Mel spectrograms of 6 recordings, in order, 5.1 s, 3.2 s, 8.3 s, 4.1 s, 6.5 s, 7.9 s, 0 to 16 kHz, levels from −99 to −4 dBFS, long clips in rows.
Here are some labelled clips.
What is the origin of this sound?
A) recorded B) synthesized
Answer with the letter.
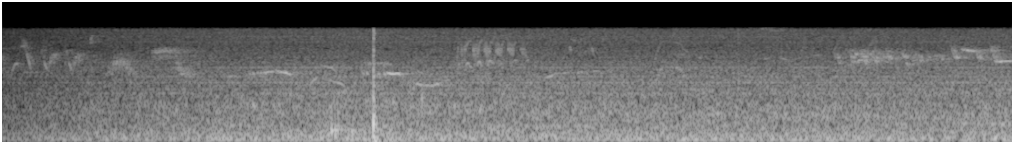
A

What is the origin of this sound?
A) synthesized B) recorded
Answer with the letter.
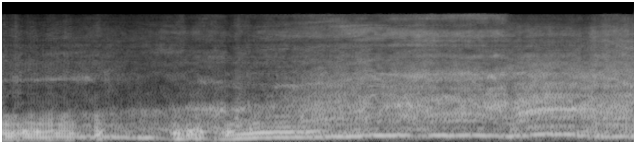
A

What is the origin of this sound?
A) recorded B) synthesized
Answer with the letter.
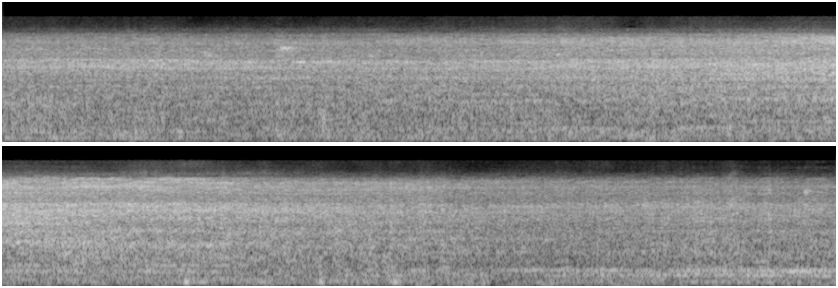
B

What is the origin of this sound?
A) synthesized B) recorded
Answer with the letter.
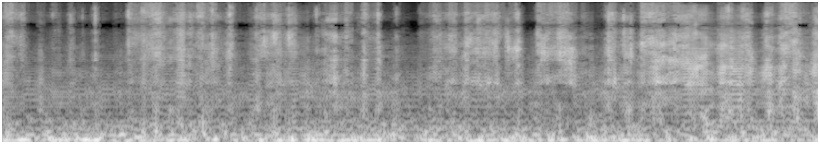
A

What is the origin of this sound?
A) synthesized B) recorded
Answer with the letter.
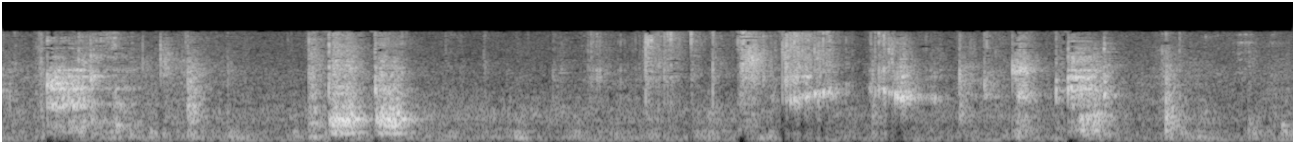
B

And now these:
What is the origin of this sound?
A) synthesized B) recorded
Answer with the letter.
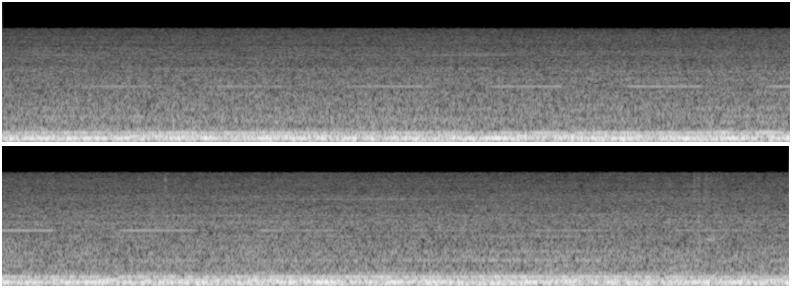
B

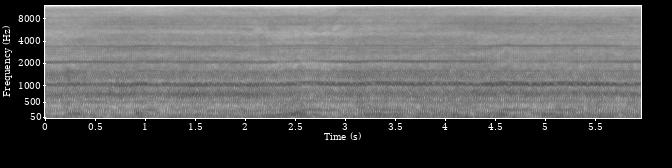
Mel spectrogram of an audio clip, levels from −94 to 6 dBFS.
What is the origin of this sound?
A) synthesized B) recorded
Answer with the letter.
A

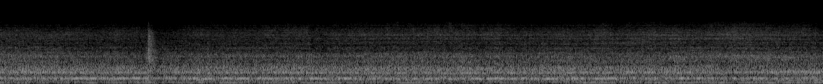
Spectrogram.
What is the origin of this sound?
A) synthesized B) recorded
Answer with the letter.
A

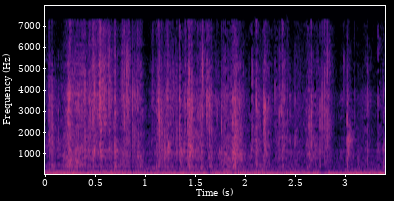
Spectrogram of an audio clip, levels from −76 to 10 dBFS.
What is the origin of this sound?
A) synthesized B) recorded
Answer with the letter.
A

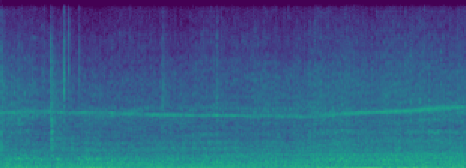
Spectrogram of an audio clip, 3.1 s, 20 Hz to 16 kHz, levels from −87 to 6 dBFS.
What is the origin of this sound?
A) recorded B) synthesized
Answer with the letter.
B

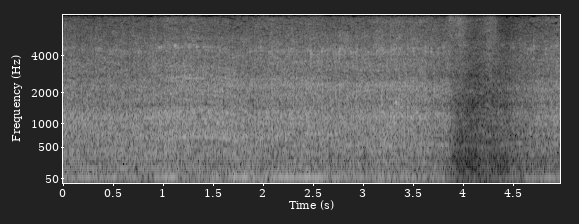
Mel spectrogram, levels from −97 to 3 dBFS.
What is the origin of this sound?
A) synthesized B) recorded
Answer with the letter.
B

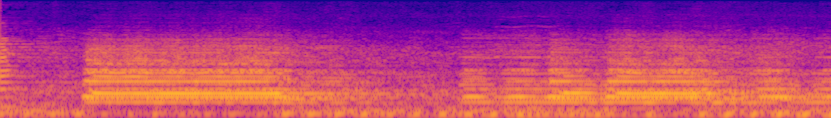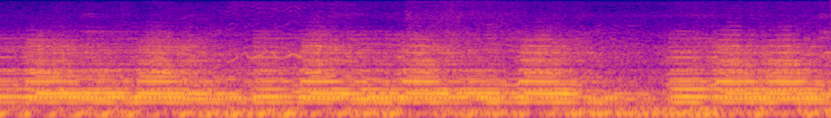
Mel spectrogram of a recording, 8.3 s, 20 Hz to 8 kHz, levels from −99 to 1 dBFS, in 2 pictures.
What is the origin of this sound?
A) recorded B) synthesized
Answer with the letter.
A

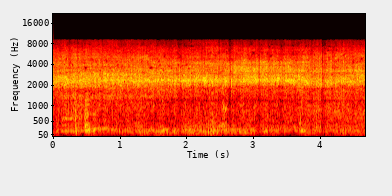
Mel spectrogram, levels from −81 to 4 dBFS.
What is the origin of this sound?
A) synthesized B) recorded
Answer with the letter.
A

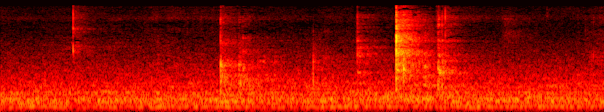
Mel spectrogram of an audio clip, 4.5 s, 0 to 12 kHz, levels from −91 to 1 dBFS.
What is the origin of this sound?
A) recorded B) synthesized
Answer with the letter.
A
